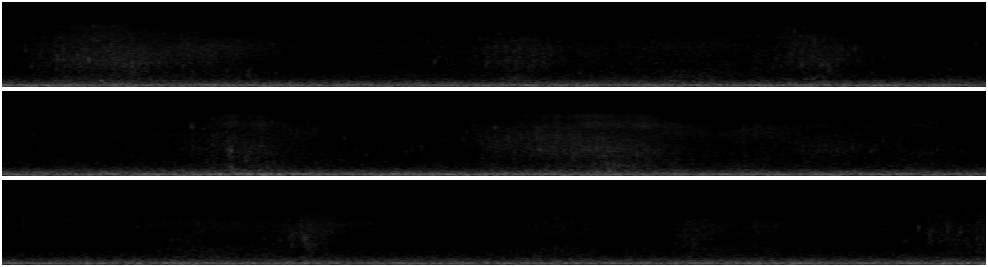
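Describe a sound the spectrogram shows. Small waves lap and wash softly onto a pebble shore.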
